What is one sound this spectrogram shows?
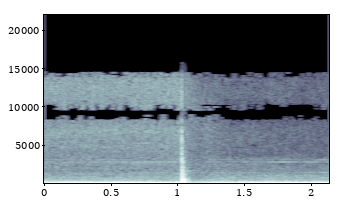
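A cooler lid shuts with a single hard thud.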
